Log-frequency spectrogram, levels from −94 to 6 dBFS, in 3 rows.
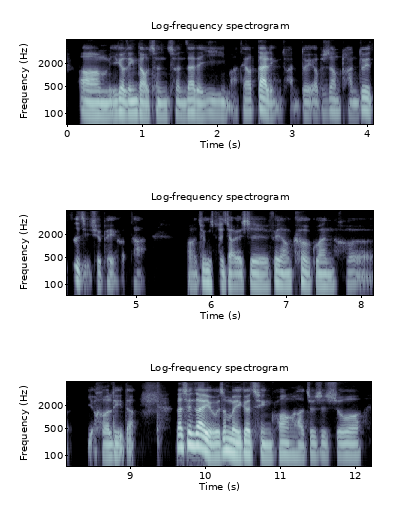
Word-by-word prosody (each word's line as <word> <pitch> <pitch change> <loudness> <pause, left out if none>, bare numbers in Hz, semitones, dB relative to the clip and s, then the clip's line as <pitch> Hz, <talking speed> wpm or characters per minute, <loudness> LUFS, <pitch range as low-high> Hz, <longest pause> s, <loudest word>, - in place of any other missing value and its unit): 呃， 95 -2 +1
一 100 - -3
个 110 0 +3
领 100 +1 +1
导 100 -3 +1
层 95 -1 -6
存 100 -1 -7
在 110 - 0
的 100 -2 -3
意 100 +1 -8
义 100 - -6
嘛， - - -16
它 - - -11
要 110 - -4
带 - - +5
领 95 -3 -7
团 165 - -22
队， 100 -11 -9
而 100 - -8
不 105 - -18
是 105 - -12
让 115 -2 -7
团 100 -3 -12
队 125 0 -2
自 - - -1
己 - - -10
去 - - -10
配 - - -11
合 - - -25
它。 - - -18 0.5
啊， - - -11
这 120 - -7
个 110 - -2
视 105 0 -11
角 95 - -4
也 95 - -3
是 95 -1 -3
非 110 +4 -3
常 95 -1 -3
客 105 -1 -4
观 95 -1 -5
和 105 0 -16 0.2
也 - - -13
合 100 - -3
理 100 0 -2
的。 - - -9 0.5
那 170 - +5
现 190 +3 +6
在 180 -3 +11
有 100 -5 +7
这 135 - +2
么 120 -5 +6
一 100 - +6
个 110 0 +5
情 100 -2 -2
况 105 +2 -3
哈， 95 -2 -6
就 105 +4 -7
是 105 +1 -6
说 100 0 -3
100 Hz, 295 characters per minute, -22 LUFS, 95-110 Hz, 0.5 s, 在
